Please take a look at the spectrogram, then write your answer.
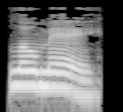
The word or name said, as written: lome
